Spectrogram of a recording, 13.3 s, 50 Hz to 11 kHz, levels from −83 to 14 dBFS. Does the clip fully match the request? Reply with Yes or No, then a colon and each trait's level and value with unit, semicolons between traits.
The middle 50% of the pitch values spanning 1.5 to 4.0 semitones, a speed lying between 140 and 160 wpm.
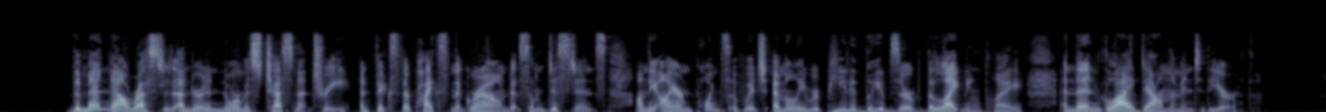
No: average, 3.5 semitones; average, 175 wpm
